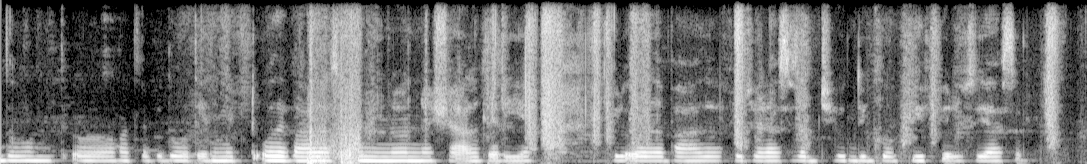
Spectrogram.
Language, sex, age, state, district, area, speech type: Dogri, female, 60+, Jammu and Kashmir, Reasi, rural, spontaneous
